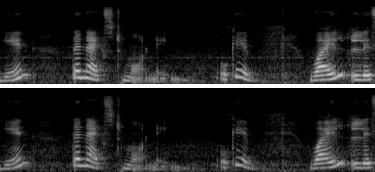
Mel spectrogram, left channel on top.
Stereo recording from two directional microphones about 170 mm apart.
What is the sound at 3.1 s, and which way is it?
Speech, 20° left (ahead or behind).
